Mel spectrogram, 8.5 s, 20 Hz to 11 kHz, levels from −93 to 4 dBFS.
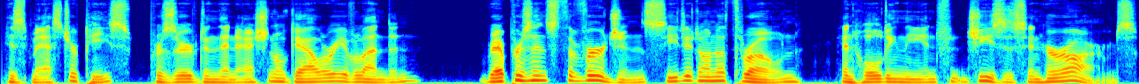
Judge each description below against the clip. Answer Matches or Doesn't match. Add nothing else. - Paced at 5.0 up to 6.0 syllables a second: Matches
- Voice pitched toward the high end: Doesn't match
